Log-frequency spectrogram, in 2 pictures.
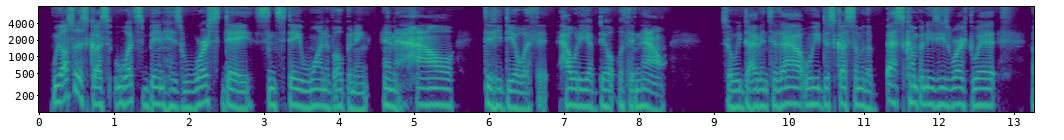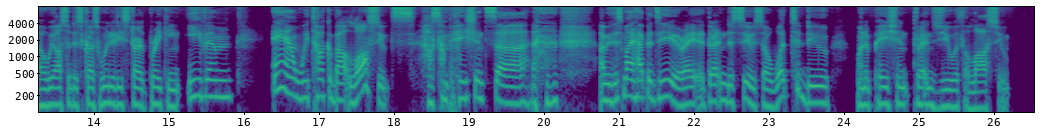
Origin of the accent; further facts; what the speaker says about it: Rosenberg, Texas, United States; also born or lived in Sugar Land; now in Los Angeles, United States; I'm from Rosenberg, Richmond. Then we moved to Sugar Land. So that's why I was like, oh, okay. Houston.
